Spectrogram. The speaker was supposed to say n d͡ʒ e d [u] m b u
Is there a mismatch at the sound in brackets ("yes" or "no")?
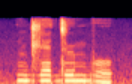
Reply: yes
